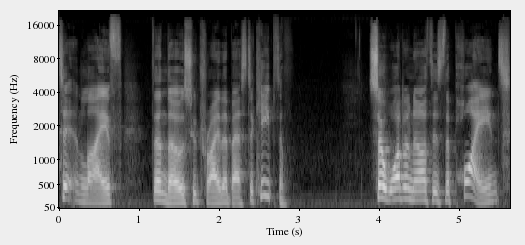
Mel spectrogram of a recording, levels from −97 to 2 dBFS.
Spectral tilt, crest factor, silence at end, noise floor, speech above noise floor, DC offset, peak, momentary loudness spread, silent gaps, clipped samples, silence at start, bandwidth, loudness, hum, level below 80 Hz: -3.5 dB/octave; 20 dB; 0 s; -67 dBFS; 41 dB; under 0.1%; -8 dBFS; 13 LU; none; under 0.1%; 0 s; 19.5 kHz; -26 LUFS; 60 Hz at -65 dBFS; -70 dBFS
